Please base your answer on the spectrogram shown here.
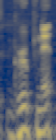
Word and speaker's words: Groupknit: that you asked because there is a silent k in there and uh I want to make sure that it's it's group knit like groups together K yeah group kit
